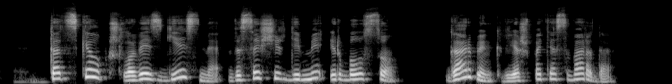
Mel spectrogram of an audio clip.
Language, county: Lithuanian, Kaunas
